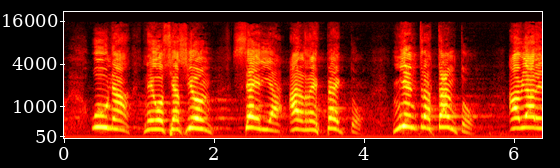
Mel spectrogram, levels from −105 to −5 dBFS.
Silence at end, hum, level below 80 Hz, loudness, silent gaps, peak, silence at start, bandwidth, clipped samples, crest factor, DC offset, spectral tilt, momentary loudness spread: 0 s; none; -64 dBFS; -25 LUFS; none; -8 dBFS; 0.35 s; 16 kHz; under 0.1%; 20 dB; under 0.1%; -2.5 dB/octave; 12 LU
